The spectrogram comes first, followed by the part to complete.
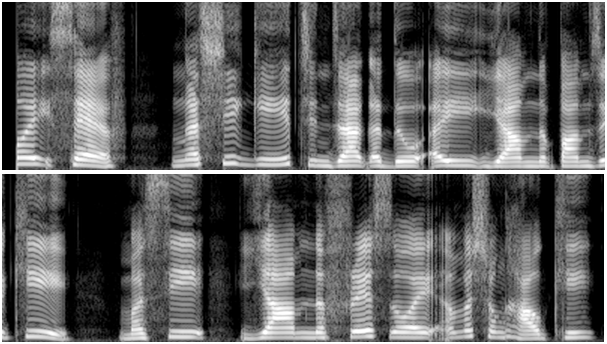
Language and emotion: Manipuri, happy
